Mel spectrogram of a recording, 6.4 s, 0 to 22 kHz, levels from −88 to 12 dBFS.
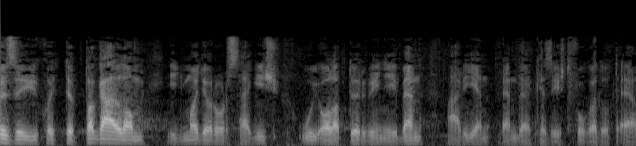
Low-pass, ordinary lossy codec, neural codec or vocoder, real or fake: none; none; none; real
